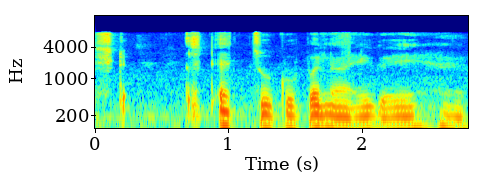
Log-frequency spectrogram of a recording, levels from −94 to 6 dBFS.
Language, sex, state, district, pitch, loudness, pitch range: Hindi, male, Haryana, Rohtak, 100 Hz, -21 LUFS, 95-105 Hz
